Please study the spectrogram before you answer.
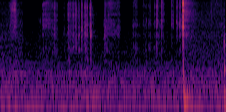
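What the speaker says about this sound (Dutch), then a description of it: "Ik ga hem nog even afknippen." One quick snip of scissors cutting off a protruding edge of paper on a folded paper candle, a brief crisp click heard close against faint room noise.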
